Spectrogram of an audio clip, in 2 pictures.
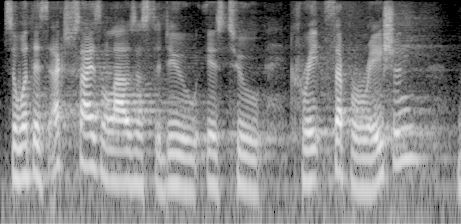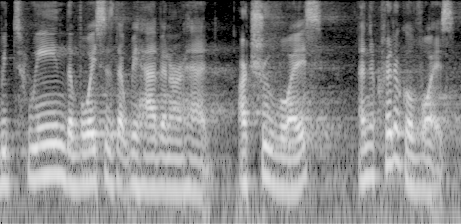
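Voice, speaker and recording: A man speaks from a stage in an earnest, personal way, walking listeners step by step through an exercise. His voice sits at an ordinary middle pitch. A long reverb from the hall hangs after each phrase. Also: normal speed, a little mellow. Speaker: speaker giving a talk. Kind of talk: motivational talk.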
